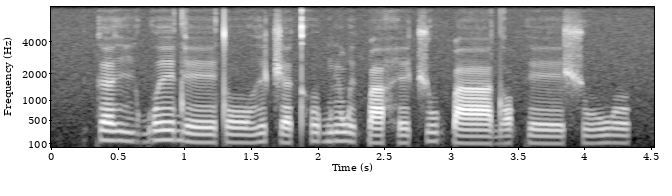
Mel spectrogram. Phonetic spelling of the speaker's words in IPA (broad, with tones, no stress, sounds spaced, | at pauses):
k ɛ˦ ɣ i˨ ɡʷ eː˦ d eː˨ t oː˨ ɣ ɪ˦˨ t͡ʃ ɛ˨ kʰ ʊ˦ b ĩ˦ w ɪ˨ k͡p a˨ h e˨ t͡ʃ u˦ k͡p aː˨ d ɔ˨ k eː˨ ʃ u˨˦ w ʊ˦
